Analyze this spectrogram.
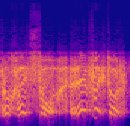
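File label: Serbian searchlite mood med; War Thunder; speech srb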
